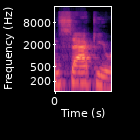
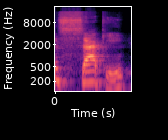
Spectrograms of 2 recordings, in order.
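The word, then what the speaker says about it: Psaki: k i right so the p in her last name is silent well the p in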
